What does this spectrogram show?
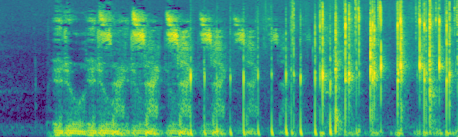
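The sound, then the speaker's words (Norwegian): A voice speaks briefly, then a rapid, irregular run of sharp finger snaps takes over, many crisp clicks overlapping and continuing loudly to the end. A group of men snap their fingers as a sign of approval. “Eh, det skulle tas som et godt tegn når eh, karene kommer med knipsinga si det var bra.”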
